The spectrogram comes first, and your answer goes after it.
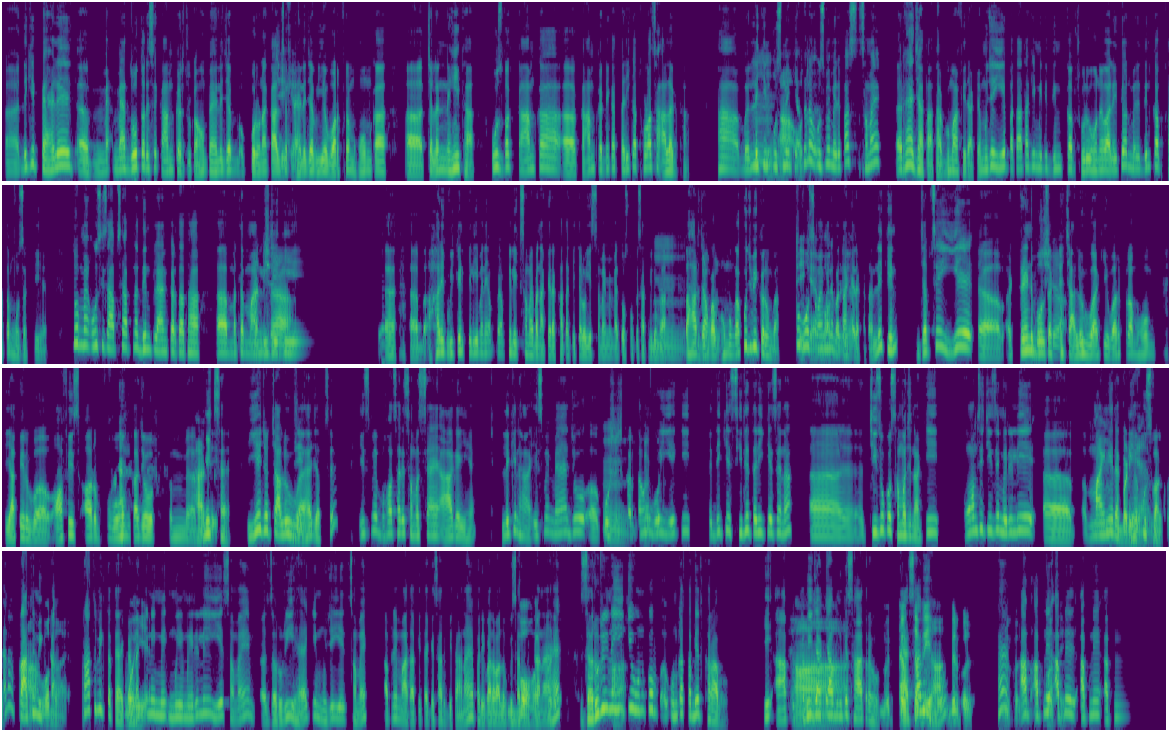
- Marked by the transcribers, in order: in English: "वर्क फ्रॉम होम"; in English: "प्लान"; in English: "वीकेंड"; in English: "ट्रेंड"; chuckle; in English: "वर्क फ्रॉम होम"; in English: "ऑफिस"; in English: "होम"; in English: "मिक्स"
- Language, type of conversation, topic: Hindi, podcast, काम और निजी जीवन में संतुलन बनाए रखने के लिए आप कौन-से नियम बनाते हैं?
